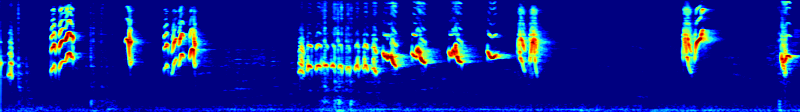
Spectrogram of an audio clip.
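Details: Kacer cele'ngan Oriental magpie-robin song used to provoke other magpie-robins: scattered sharp chips, then a rapid rattling run of notes followed by separate slurred whistles and pauses, with a faint low hum underneath.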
